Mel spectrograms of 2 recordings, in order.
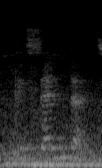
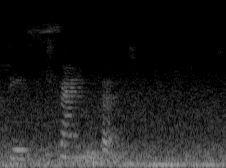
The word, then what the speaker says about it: descendant: Descendant. D-E-S-C-E-N-D-A-N-T is not the second. S and C are pronounced as the same S. So it's descendant.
